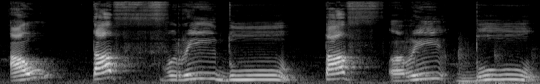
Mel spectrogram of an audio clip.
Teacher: ضاد کی آواز موٹی ہوتی ہے، بھاری سی ہوتی ہے، کیونکہ مستعلیہ حرف ہے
